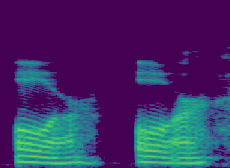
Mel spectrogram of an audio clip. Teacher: you kind of have the O shape and then you just tighten up the tongue into the or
